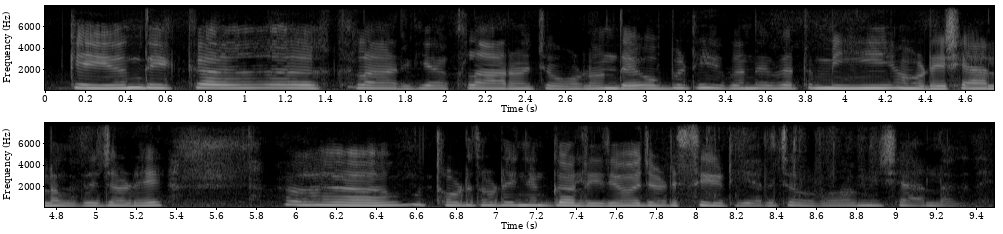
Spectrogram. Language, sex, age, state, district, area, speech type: Dogri, female, 18-30, Jammu and Kashmir, Samba, rural, spontaneous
